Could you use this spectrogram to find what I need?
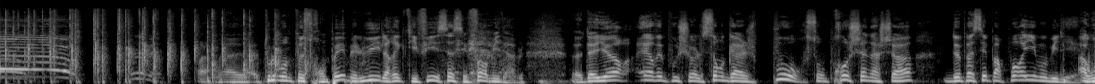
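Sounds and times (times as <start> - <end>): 
audience applause: 0.0 - 3.2
speech: 2.0 - 10.9.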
